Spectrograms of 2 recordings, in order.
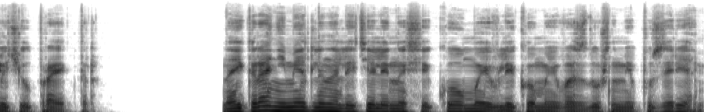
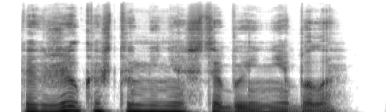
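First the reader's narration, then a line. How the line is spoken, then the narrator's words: Quiet. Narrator (Russian): сказала она тихо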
